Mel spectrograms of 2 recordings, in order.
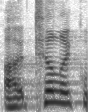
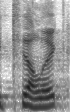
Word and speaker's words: Tillich: So Tillich was pronounced Tillich, and we finally got him to say Tillich.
